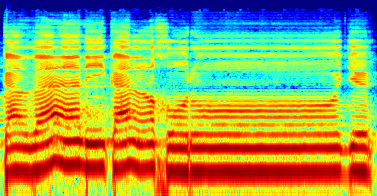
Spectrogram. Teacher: Huruf jim pantunya ke e, huruf qaf pantunya ke o. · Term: qalqalah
